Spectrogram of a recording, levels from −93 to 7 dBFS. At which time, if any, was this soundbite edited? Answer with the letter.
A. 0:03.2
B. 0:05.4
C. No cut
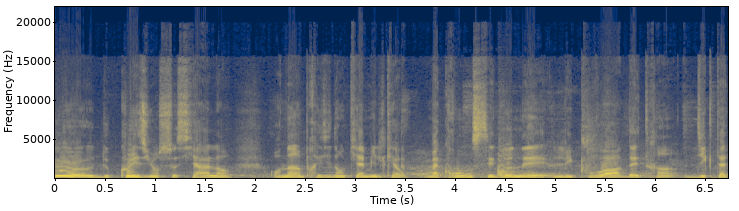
A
